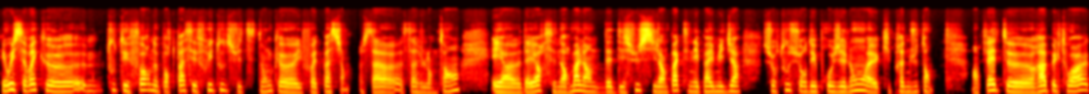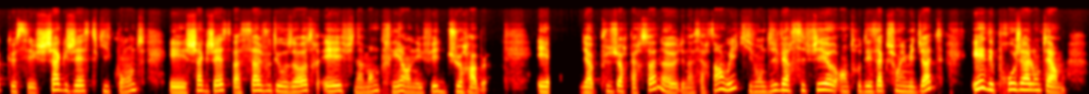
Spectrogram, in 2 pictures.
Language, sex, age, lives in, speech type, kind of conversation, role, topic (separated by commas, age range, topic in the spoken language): French, female, 25-29, France, read, expert-assistant, expert, Et si tu gagnais soudainement deux fois plus d’argent, qu’est-ce que tu changerais dans ta façon de gérer ton budget ?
